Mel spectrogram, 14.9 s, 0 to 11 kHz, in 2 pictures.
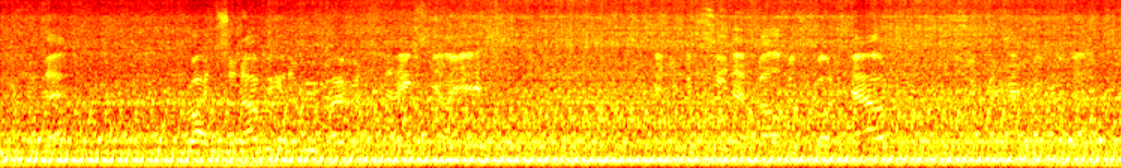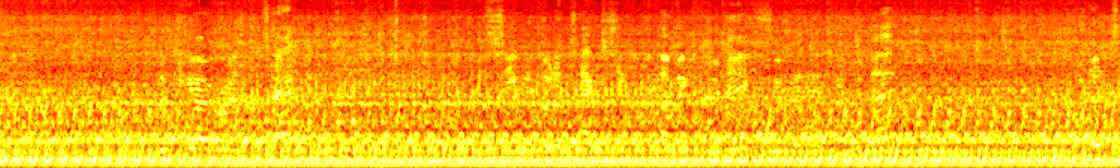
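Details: Lexus LS430 3UZ-FE VVT-i V8 with new engine harness and mixed 5-speed ECU, just started, warning lights off: smooth even idle with steady deep rumble, no misses, knocks or ticks; healthy.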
